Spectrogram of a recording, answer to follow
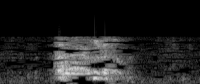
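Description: A man coughs to clear his throat: one short, throaty burst about half a second in, lasting under a second.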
